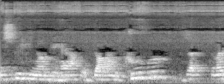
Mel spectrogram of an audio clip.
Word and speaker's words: Clodfelter: Carolyn is on behalf of Don Clodfelter. Is that Did I pronounce that correctly?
